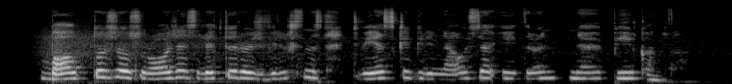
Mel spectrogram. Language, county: Lithuanian, Klaipėda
